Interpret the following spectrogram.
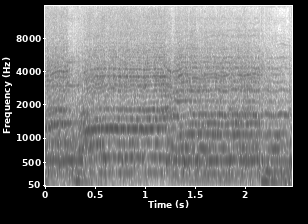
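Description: Devotional background music: a choir chanting long held notes over instrumental accompaniment.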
